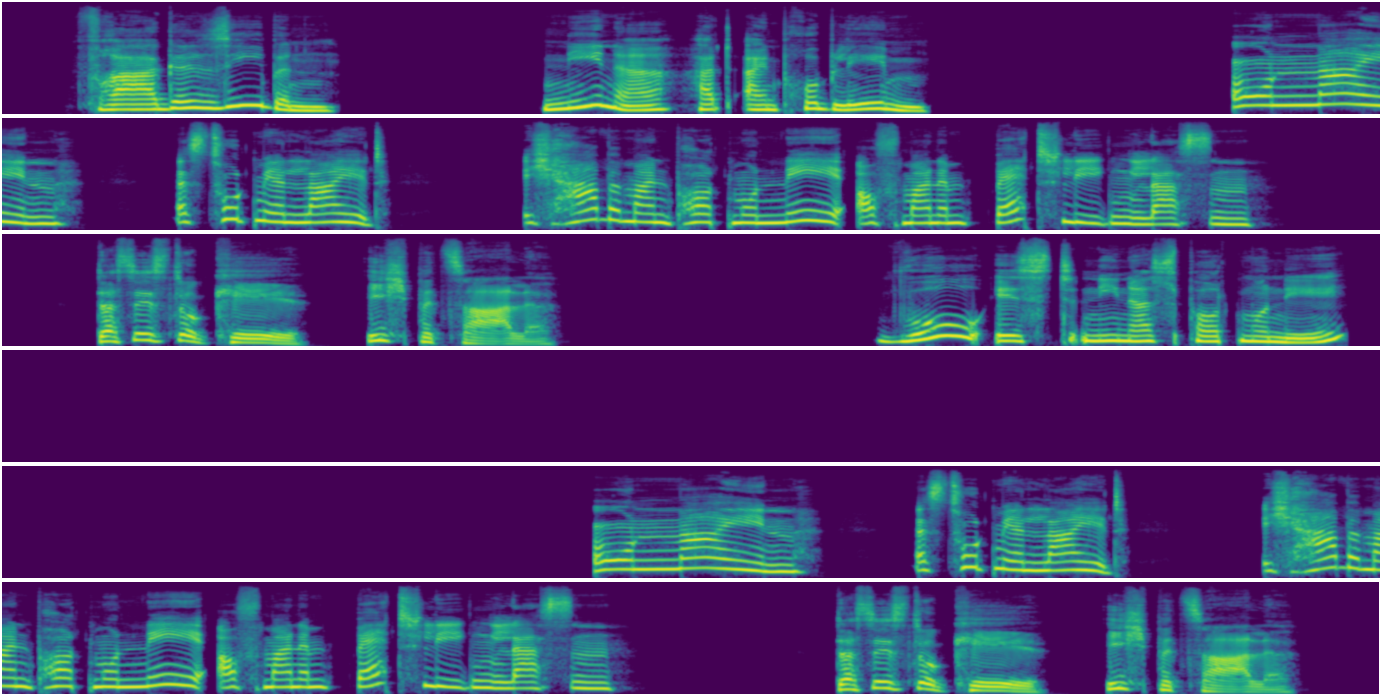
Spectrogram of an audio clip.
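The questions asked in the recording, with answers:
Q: Wo ist Ninas Portemonnaie?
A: Auf ihrem Bett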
